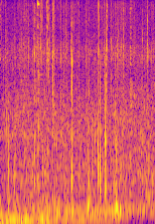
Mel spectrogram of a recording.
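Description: Hail pelts down during a storm at Lake Pleasant, a dense, continuous patter of small hard impacts with scattered sharper ticks, fairly loud and close, with no speech over it.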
